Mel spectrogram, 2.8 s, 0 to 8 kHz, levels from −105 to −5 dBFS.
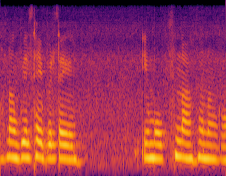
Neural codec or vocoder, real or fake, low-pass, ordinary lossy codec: vocoder, 22.05 kHz, 80 mel bands, WaveNeXt; fake; 7.2 kHz; none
